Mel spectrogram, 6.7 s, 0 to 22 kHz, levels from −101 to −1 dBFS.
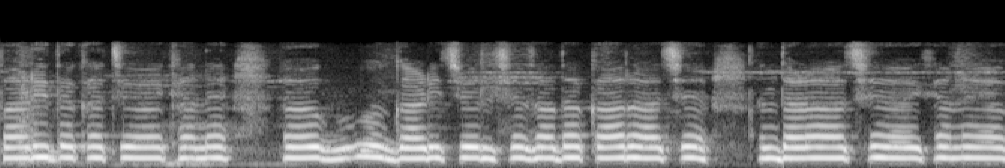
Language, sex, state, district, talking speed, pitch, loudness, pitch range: Bengali, female, West Bengal, Purulia, 125 wpm, 250 Hz, -12 LUFS, 245-255 Hz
